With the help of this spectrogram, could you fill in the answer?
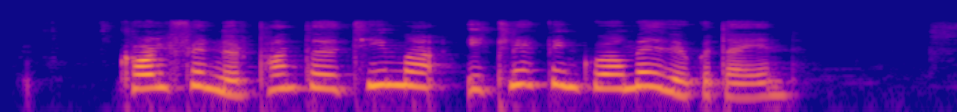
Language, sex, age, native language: Icelandic, female, 50-59, Icelandic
